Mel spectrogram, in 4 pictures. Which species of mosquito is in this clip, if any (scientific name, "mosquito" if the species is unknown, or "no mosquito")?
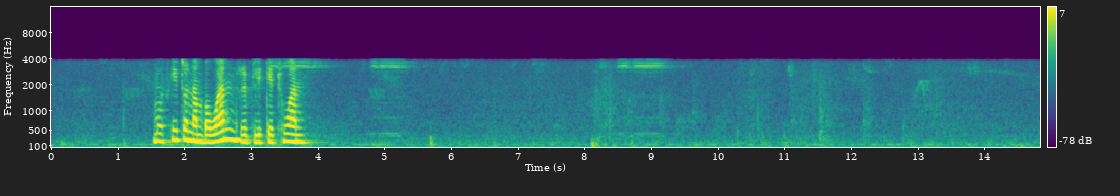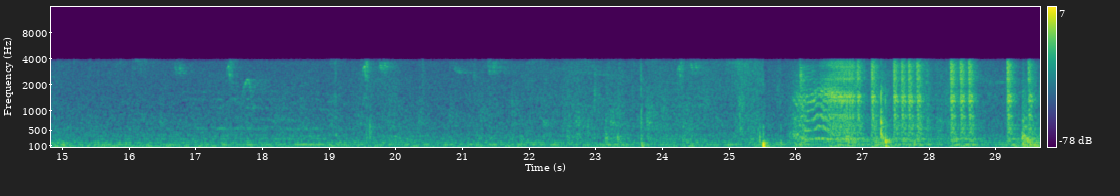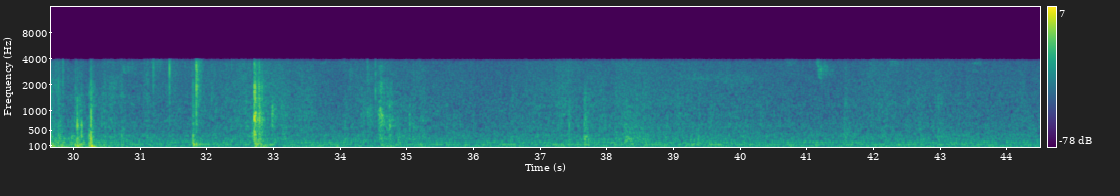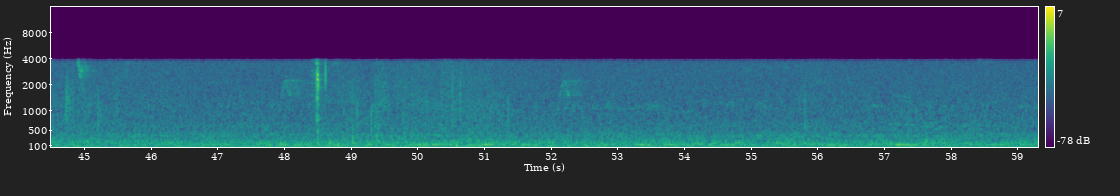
no mosquito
